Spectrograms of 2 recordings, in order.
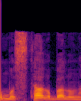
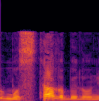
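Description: First: مستقبلون said as mustaqbilun, with an i before the final l; Arabic مستقبلون read with a short i: mustaqbilun; second reading. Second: مستقبلون said as mustaqbalun, with an a before the final l; Arabic مستقبلون read with a short a: mustaqbalun; first reading. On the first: Teacher offering the alternative reading, mustaqbilun. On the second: Teacher giving the first of two readings, mustaqbalun. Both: Shown as a demonstration. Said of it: "هر دو، دو تلفظ درسته".

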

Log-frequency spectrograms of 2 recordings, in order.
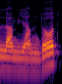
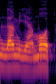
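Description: First: لم یمدد said slowly with both دال sounds kept apart, lam yamdud; unmerged form. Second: لم یمد said with the two دال merged into one doubled دال, lam yamudd; merged form. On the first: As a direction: spell out لم یمدد slowly, each دال separate. (لم یمدد آهسته با دو دال جدا) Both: Shown as a demonstration.

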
